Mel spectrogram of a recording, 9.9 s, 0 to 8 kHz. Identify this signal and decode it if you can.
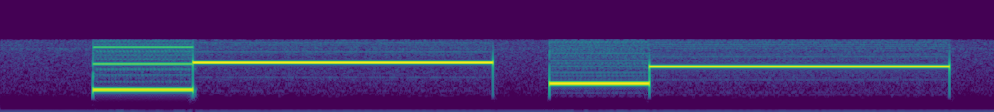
Two-tone page, heard as a one-second tone, then a three-second tone, about 460 then 1430 Hz, about 640 then 1250 Hz, with noise. It is heard from 0.9 to 9.5 s.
